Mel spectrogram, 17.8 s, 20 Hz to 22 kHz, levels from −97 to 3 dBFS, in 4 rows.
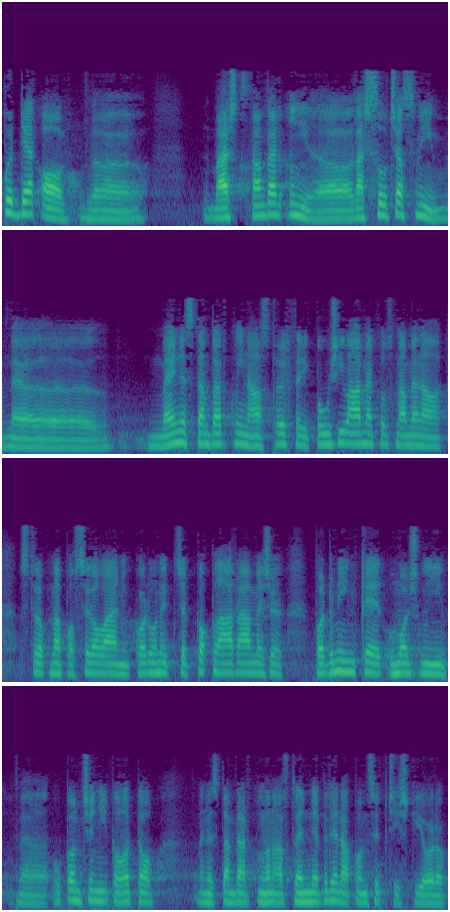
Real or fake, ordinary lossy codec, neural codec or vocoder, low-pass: fake; MP3, 32 kbps; codec, 16 kHz, 0.5 kbps, FunCodec, trained on LibriTTS, 25 frames a second; 7.2 kHz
